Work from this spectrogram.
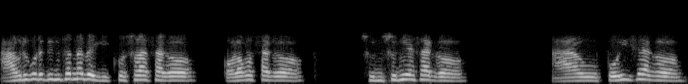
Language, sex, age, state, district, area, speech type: Odia, female, 45-60, Odisha, Angul, rural, conversation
